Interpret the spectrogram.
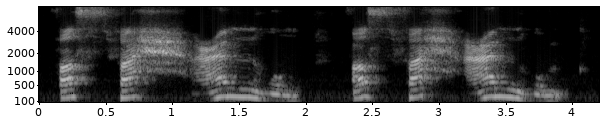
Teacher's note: Al-ain wal ha makhrajnya sangat dekat sekali. Maka harus dijelaskan terlebih lagi ketika ain ini berdekatan dengan al-ha.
